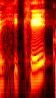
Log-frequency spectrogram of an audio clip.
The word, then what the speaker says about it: Hecate: It's called the Hecate, or it's spelled H-E-C-A-T-E.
